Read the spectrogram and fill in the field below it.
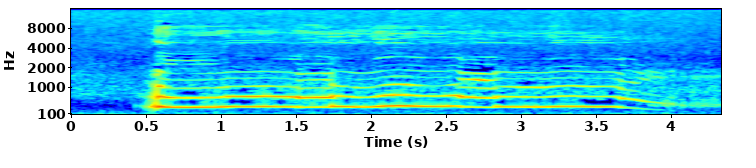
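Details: An Alaskan Malamute gives a long, steady, throaty, Chewbacca-like howl with a few small warbling breaks.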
